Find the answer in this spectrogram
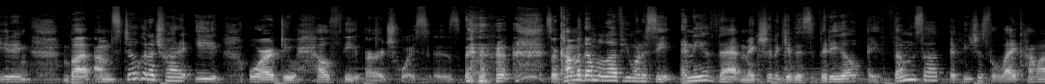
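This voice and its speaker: Faint background music under a man speaking at a moderate pace. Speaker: fitness vlogger. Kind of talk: casual vlog chat. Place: home room. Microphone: camera far.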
